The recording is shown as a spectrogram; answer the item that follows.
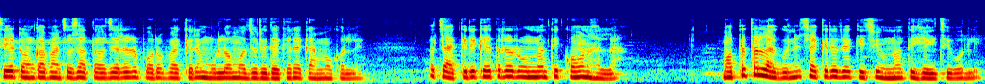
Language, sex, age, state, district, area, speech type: Odia, female, 18-30, Odisha, Jagatsinghpur, urban, spontaneous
